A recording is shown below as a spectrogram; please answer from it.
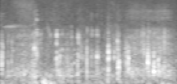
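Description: Very faint chewing of a mouthful of chicken: soft, irregular little clicks with no rhythm.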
